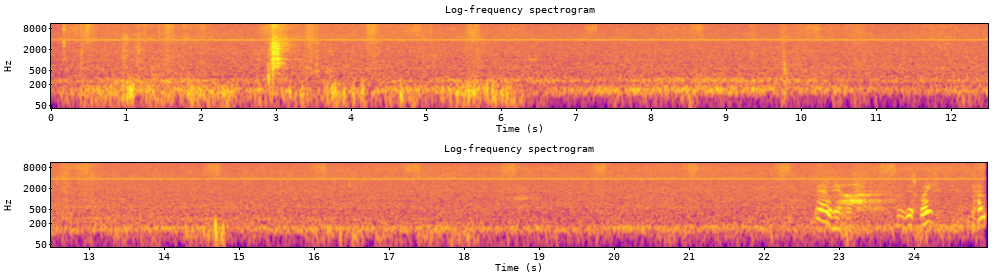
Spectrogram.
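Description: Riverbank outdoor ambience: a low rumble that rises and falls for the first few seconds and then settles, a thin steady high tone throughout, and one sharp click about three seconds in.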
